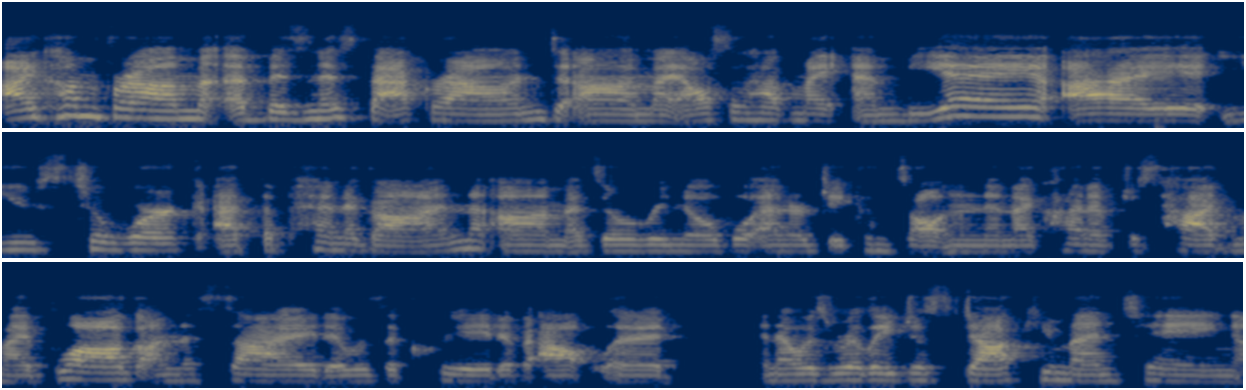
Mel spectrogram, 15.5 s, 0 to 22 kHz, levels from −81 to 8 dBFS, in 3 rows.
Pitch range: 160-190 Hz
